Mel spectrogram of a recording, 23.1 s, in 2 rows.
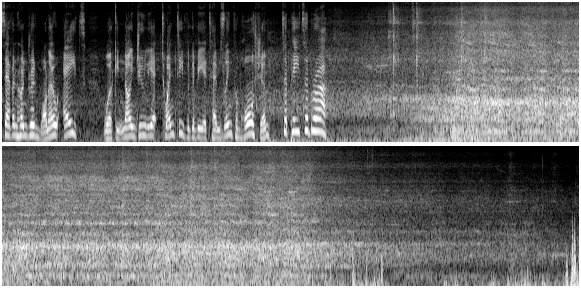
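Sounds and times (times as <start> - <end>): train passing fast: 4.2 - 23.0
sharp clicks of wheels: 7.7 - 9.8.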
